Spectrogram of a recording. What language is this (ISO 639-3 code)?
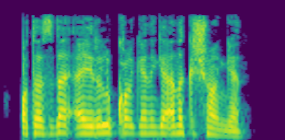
uzb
